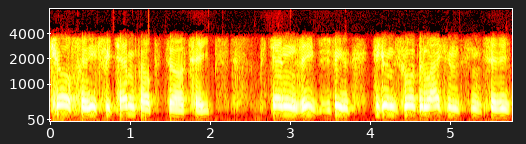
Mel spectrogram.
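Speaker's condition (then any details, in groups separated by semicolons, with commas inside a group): Parkinson's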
